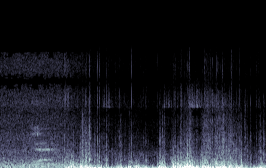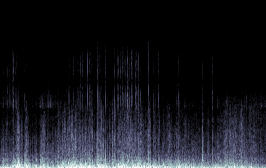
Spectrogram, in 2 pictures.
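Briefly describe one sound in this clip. Wind buffets loudly outdoors.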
